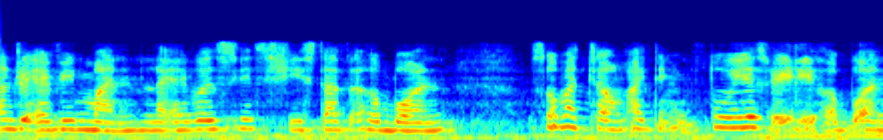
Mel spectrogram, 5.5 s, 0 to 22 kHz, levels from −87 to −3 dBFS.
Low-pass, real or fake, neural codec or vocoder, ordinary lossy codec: 7.2 kHz; fake; codec, 16 kHz, 4.8 kbps, FACodec; none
